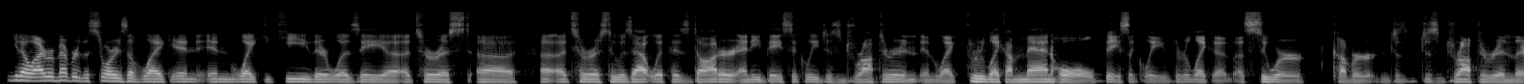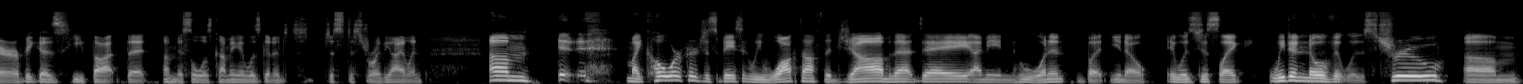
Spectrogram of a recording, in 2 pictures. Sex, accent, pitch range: male, American, 105-130 Hz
